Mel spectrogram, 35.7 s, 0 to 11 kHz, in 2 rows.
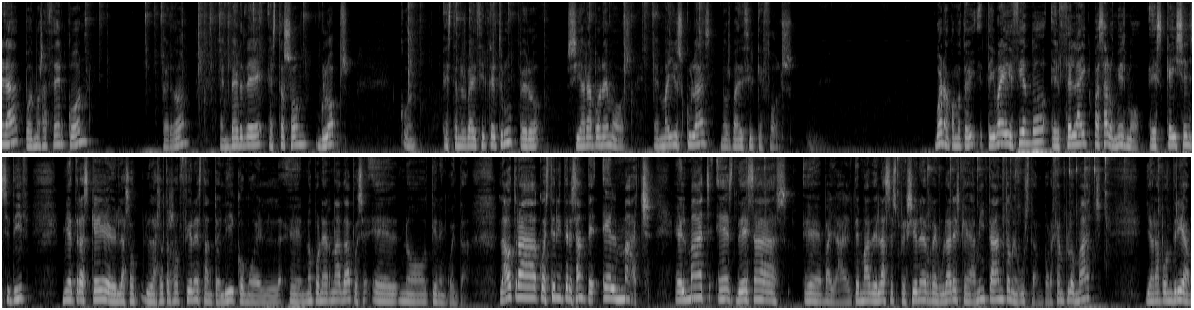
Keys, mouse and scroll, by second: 0.0 alt+b, 1.5 alt+b, 2.2 alt+f, 2.4 alt+f, 2.9-4.5 typing, 7.0 ctrl+p, 7.6 alt+b, 8.8 Right, 9.3 BackSpace, 9.8 shift+a, 10.5 Return, 24.2-25.1 scroll down 1, 25.1-25.8 scroll down 1, 29.3 shift+4, 31.0-35.2 typing.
